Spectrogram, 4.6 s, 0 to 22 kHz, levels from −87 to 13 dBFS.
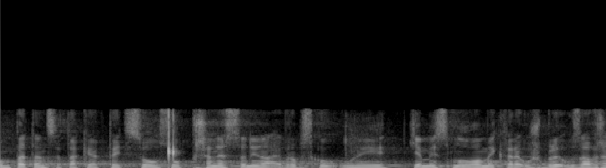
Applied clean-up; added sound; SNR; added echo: none; Finger snapping; 8 dB; none.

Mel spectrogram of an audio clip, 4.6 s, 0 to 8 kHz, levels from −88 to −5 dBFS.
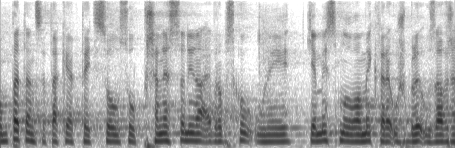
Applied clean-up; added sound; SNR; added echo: none; none; none; none.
